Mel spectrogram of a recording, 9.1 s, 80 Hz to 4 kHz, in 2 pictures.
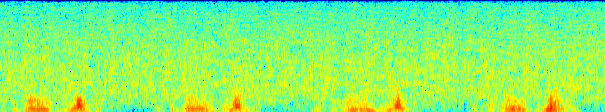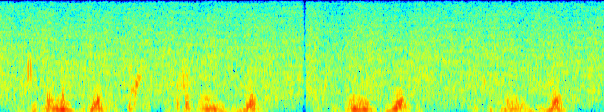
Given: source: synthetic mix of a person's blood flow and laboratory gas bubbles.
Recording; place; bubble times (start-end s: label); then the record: Doppler ultrasound of blood flow; precordium
4.72-4.80 s: bubbles
4.87-4.95 s: bubbles
4.98-5.05 s: bubbles
5.49-5.67 s: bubbles
5.85-5.99 s: bubbles
From the record:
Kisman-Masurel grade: 211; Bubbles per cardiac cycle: several, 3 to 8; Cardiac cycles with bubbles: 1 to 10%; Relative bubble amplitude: barely perceptible (0.100 to 0.250); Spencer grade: 1 (occasional bubble signal discernible with the cardiac motion signal, with majority of cardiac periods free of bubbles); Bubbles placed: only in the low amplitude regions of the cardiac cycle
